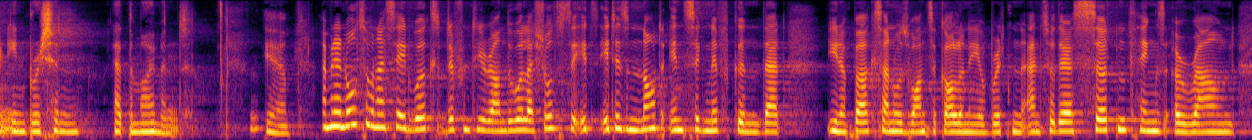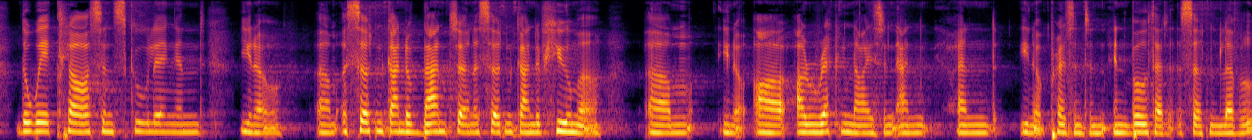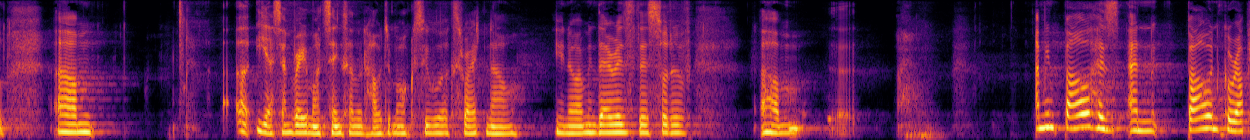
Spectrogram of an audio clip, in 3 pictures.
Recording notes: This event was recorded on Wednesday 9 November 2022 at The Capitol as part of the Wheeler Centre’s Spring Fling program.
